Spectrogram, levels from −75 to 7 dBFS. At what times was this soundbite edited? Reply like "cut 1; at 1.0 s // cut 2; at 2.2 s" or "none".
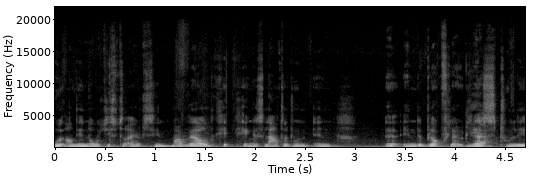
cut 1; at 2.1 s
